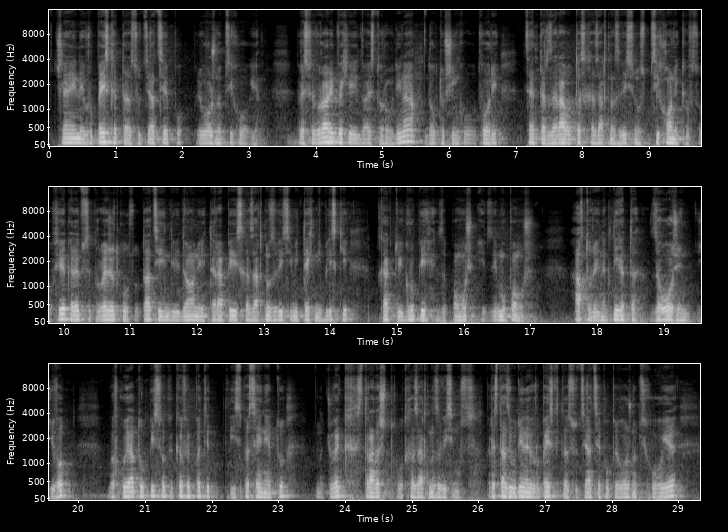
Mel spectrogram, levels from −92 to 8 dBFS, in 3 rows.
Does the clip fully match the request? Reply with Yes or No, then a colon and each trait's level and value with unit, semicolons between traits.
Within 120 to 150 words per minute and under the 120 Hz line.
Yes: average, 145 wpm; low, 110 Hz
